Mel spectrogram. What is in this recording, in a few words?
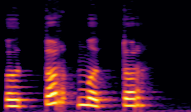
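"ӧттор-мӧдтор" Komi, female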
